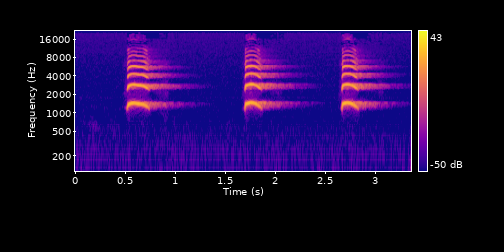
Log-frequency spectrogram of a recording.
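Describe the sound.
Three short, high-pitched squeals from a roe deer lure call used to attract roe deer bucks, signalling a doe willing to mate, evenly spaced about a second apart, each rising sharply and fading quickly, with silence between them and no voices.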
